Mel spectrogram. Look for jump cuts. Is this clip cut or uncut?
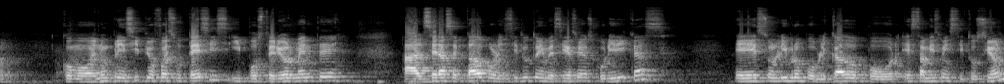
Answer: uncut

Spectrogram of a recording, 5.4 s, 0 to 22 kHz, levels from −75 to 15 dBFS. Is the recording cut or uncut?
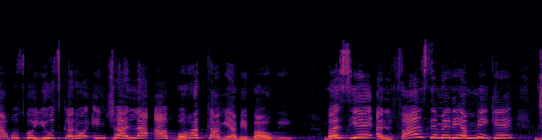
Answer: uncut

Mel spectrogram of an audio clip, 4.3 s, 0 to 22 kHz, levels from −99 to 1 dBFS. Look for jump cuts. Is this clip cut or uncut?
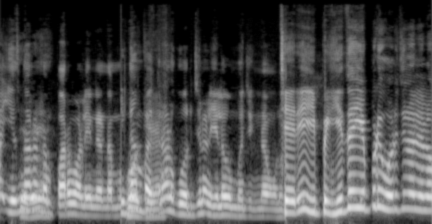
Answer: cut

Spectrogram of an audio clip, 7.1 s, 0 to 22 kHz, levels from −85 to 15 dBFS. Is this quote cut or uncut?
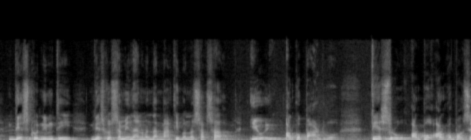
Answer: uncut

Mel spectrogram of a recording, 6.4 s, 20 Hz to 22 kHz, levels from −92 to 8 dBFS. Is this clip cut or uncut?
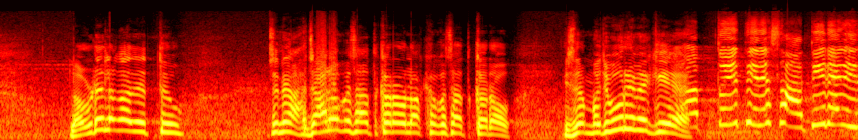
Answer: cut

